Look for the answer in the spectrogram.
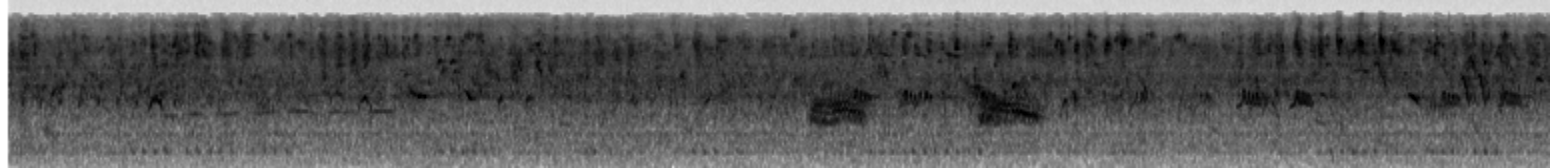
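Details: A large flock of rosy starlings early in the morning at Lake Kerkini keeps up a dense, unbroken chatter of high, scratchy chirps and squeaks, with a few louder, harsher bursts rising above it.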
